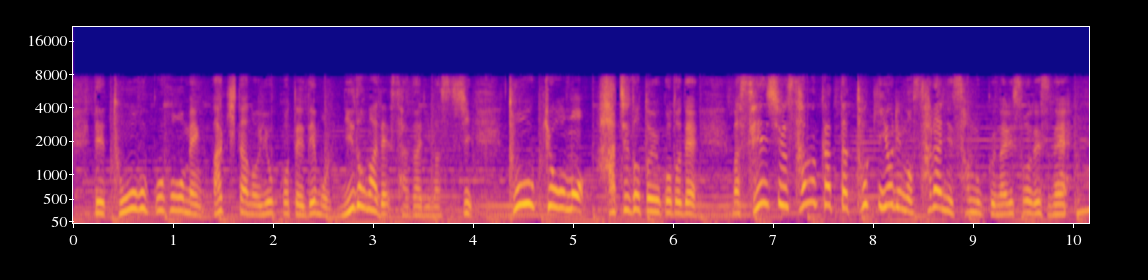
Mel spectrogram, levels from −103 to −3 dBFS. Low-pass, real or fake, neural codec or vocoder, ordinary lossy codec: none; real; none; none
